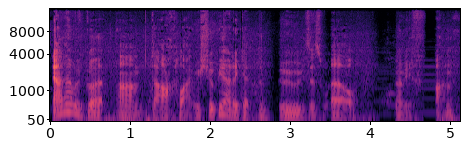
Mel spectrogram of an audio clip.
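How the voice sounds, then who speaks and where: Over music in the background, a man with a fairly low pitch speaks at a moderate pace, his pitch swinging very widely and his loudness shifting in big swings. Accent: Australian. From Australia. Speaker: video game streamer. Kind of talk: live gameplay commentary.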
